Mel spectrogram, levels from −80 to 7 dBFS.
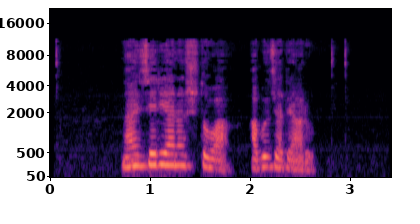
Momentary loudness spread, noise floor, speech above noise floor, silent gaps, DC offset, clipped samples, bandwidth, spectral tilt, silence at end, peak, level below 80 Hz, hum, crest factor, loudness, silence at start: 20 LU; -60 dBFS; 39 dB; none; under 0.1%; under 0.1%; 11.5 kHz; -4 dB/octave; 0.75 s; -6 dBFS; -62 dBFS; none; 18 dB; -22 LUFS; 0.7 s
